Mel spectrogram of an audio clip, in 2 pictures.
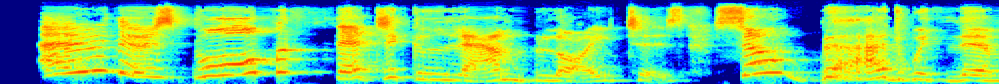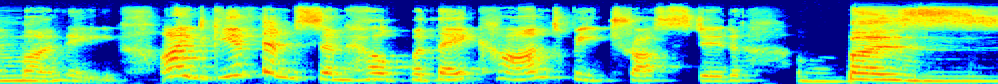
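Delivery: mocking bee voice with long, drawn-out buzz. Mocking how the Hive sees lamplighters: mocking bumblebee tone. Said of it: "[name] changes to a mocking bumblebee tone".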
